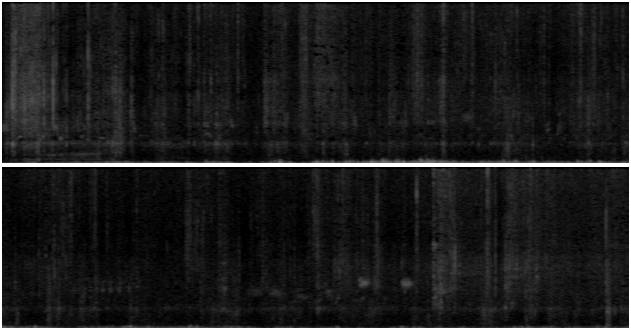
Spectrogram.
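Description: Footsteps on dry, stubbly earth, with a low, uneven rumble on the microphone.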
